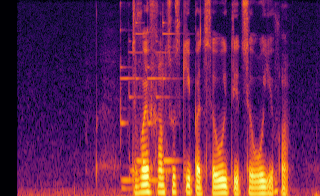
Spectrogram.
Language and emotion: Russian, neutral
